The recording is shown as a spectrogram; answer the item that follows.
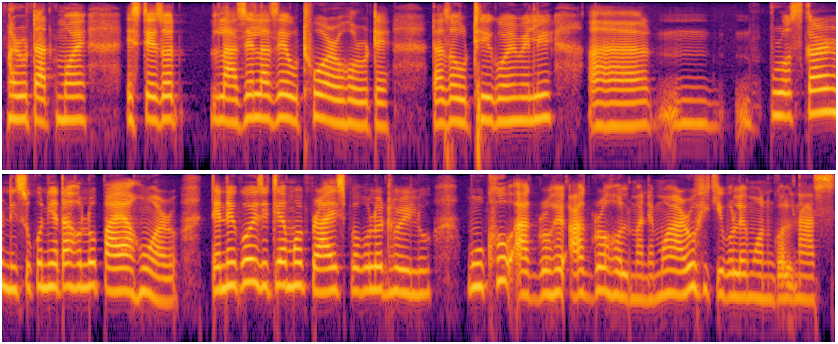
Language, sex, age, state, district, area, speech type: Assamese, female, 18-30, Assam, Dibrugarh, urban, spontaneous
